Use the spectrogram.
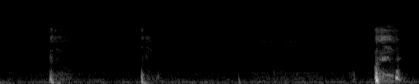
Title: me coughing today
